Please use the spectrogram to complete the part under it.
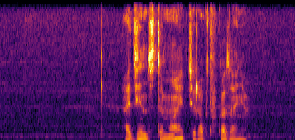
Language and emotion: Russian, neutral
